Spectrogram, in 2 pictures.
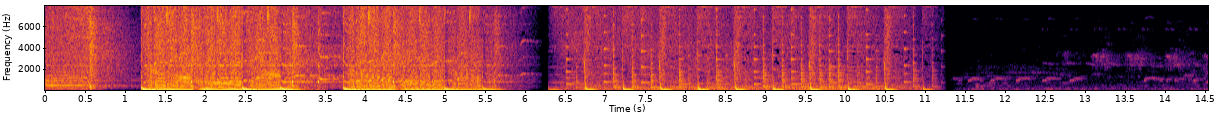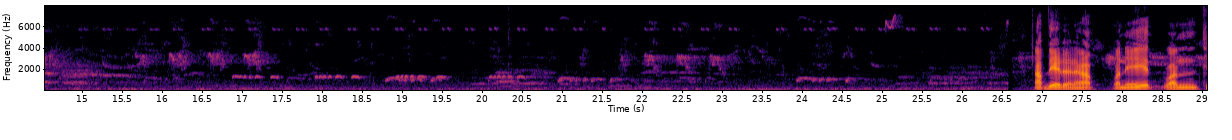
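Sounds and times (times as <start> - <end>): small birds chirping: 11.4 - 14.8, 15.4 - 29.0.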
